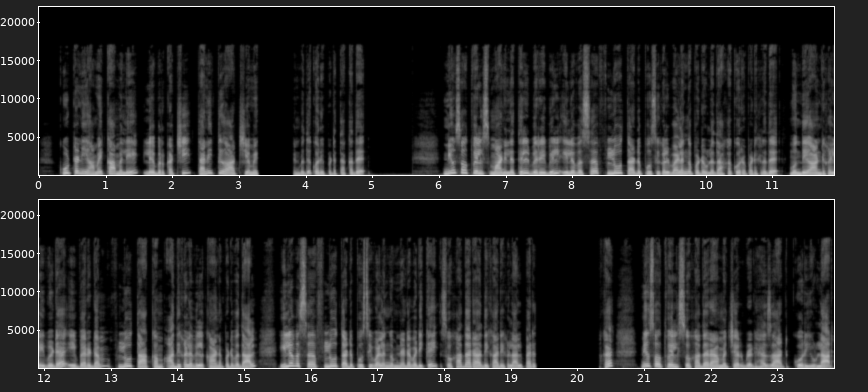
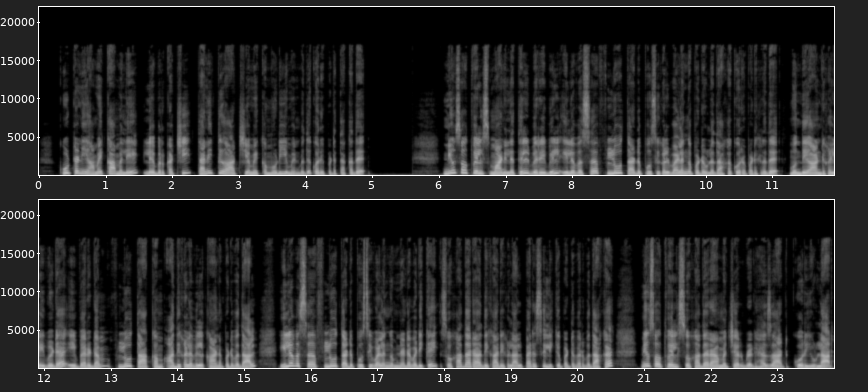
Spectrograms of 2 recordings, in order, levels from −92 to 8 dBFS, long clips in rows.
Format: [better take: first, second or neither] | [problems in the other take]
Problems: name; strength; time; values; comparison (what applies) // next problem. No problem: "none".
second | audio cutting out; at 3.5 s for 0.5 s and at 19 s for 1 s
